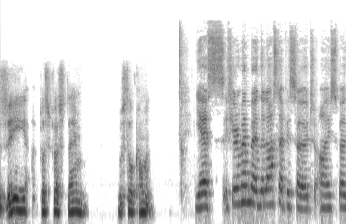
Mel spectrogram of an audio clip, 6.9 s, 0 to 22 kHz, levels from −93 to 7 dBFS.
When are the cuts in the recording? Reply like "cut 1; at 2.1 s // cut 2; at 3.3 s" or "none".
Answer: cut 1; at 3.1 s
